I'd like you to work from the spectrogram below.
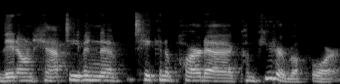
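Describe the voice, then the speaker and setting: In a very clean recording with a silent background, a woman speaks in a somewhat breathy voice at a fairly low pitch. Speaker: nonprofit program director. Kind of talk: presentation.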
